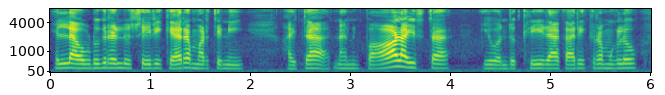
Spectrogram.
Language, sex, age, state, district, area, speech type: Kannada, female, 60+, Karnataka, Bangalore Rural, rural, spontaneous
